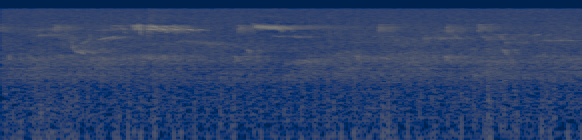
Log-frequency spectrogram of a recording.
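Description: Faint birds chirping and whistling in short repeated calls over a steady background hiss.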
